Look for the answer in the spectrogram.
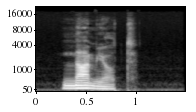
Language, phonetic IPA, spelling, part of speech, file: Polish, [ˈnãmʲjɔt], namiot, noun, Pl-namiot.ogg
